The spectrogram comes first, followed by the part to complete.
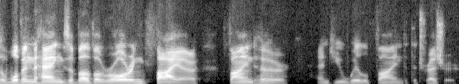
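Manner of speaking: deep voice dropped way down low. Retelling a story, the speaker voices the Necromancer in a deep booming voice. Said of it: "he says in a deep, booming voice".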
